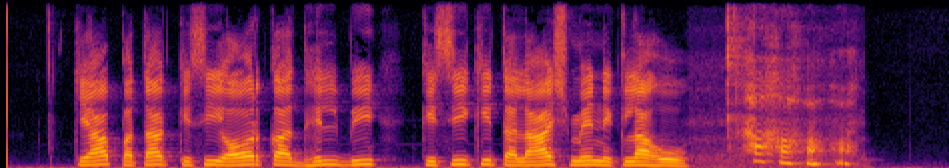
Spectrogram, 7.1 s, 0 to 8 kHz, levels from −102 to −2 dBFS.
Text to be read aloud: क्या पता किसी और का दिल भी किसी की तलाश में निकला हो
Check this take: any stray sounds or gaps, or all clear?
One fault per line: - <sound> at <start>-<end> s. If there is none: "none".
- laugh at 5.4-6.4 s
